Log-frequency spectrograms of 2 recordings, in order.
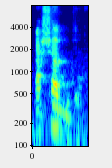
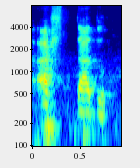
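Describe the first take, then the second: First: The two d sounds merge into one doubled d. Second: The two d sounds are separated by a vowel. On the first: This is the form used for easier pronunciation. "উচ্চারণের সুবিধার্থে এক দালকে আরেক দালের মধ্যে প্রবেশ করানো হচ্ছে" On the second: This is the underlying original form. "মূলত এইভাবে ছিল আশ দাদু"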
